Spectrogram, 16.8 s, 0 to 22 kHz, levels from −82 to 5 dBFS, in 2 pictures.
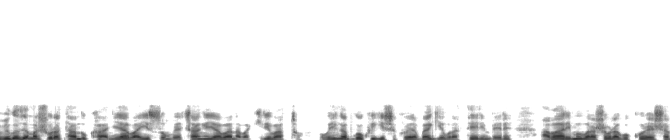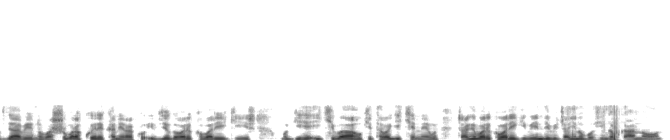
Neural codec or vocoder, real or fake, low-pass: vocoder, 44.1 kHz, 128 mel bands every 256 samples, BigVGAN v2; fake; 5.4 kHz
